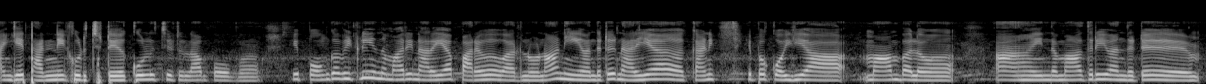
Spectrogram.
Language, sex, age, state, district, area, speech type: Tamil, female, 18-30, Tamil Nadu, Perambalur, urban, spontaneous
